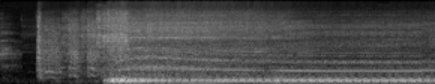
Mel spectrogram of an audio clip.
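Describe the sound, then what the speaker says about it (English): A Subaru WRX STI with a small oil leak cranks briefly, fires and settles into a steady, rumbling idle, close and loud with no voices. "Start her up."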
